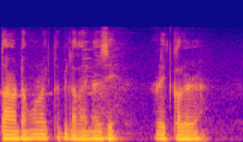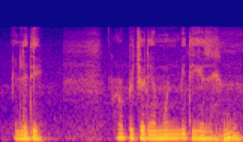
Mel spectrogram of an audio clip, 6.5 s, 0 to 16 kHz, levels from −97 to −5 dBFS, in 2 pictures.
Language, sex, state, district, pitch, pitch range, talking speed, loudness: Nagamese, male, Nagaland, Kohima, 100 Hz, 95-105 Hz, 165 wpm, -20 LUFS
